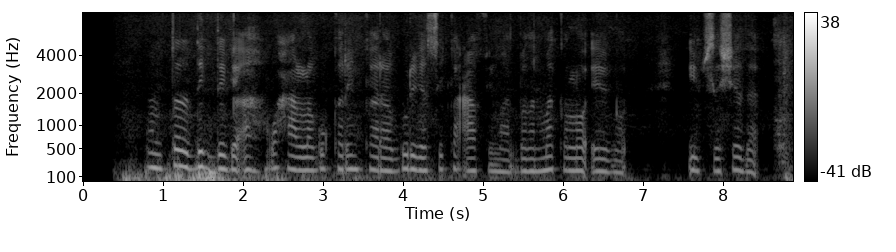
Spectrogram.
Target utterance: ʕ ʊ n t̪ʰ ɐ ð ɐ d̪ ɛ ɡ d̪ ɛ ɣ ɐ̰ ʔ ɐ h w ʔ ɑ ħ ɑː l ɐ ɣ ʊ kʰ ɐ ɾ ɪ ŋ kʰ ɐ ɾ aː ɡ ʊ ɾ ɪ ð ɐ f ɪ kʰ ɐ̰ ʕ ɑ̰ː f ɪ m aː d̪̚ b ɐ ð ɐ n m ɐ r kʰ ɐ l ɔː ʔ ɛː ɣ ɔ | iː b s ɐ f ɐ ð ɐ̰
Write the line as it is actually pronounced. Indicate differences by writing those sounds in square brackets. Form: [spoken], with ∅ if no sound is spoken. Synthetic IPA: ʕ ʊ n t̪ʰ ɐ ð ɐ d̪ ɛ ɡ d̪ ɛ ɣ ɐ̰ ʔ ɐ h w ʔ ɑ ħ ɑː l ɐ ɣ ʊ kʰ ɐ ɾ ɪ ŋ kʰ ɐ ɾ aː ɡ ʊ ɾ ɪ [ɣ] ɐ [s] ɪ kʰ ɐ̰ ʕ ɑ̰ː f ɪ m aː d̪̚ b ɐ ð ɐ n m ɐ r kʰ ɐ l ɔː ʔ ɛː ɣ ɔ | iː b s ɐ [ʃ] ɐ ð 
